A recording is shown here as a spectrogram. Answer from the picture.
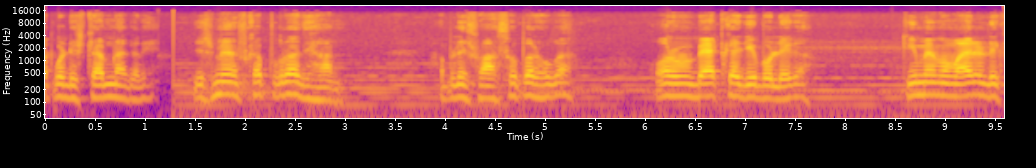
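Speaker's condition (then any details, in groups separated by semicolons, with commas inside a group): Cerebral palsy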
